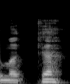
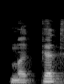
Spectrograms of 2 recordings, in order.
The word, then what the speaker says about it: مکہ: گے، سکوت کریں گے، تو مکہ، مکت نہیں کہیں گے، مکہ کہیں گے۔ یا اسی طرح مثلا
